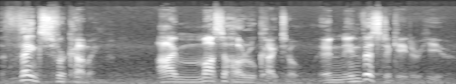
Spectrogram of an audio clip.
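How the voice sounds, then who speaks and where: A man's voice: on the low side, sing-song, moderate pace, creaky, sharp tone, a little hiss or hum, exaggerated voice. A man playing a courteous, probing middle-aged private investigator in an English-dubbed video game drama. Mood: courteous, affable. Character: gruff but courteous male private investigator.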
